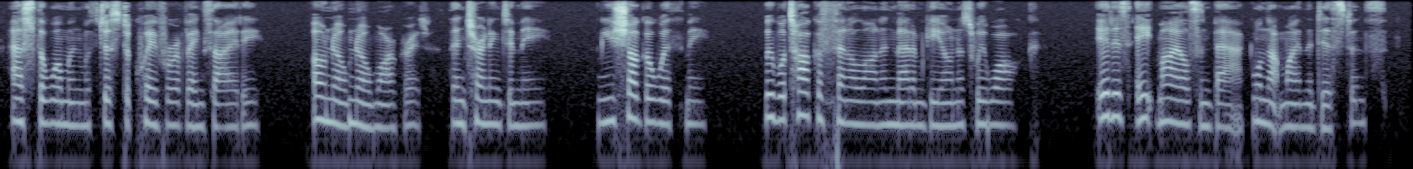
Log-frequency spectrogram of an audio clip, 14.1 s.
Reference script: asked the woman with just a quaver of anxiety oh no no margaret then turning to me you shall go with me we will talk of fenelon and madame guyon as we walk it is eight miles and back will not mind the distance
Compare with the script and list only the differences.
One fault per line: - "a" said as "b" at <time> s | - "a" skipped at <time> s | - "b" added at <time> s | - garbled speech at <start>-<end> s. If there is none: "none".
none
